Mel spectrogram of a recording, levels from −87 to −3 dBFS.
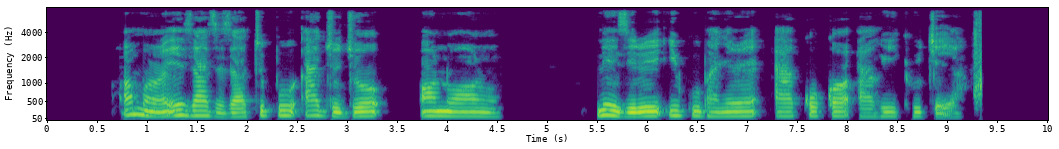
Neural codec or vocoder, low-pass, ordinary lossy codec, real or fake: none; 7.2 kHz; none; real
